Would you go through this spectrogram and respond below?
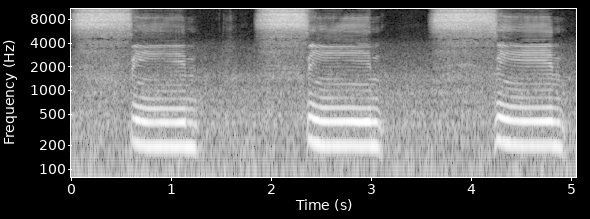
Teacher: सी भी उन हुरूफ में शामिल है जिनके अंदर सीटी की आवाज़ आती है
